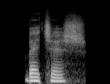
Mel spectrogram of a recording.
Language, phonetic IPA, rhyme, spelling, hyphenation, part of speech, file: Hungarian, [ˈbɛt͡ʃɛʃ], -ɛʃ, becses, be‧cses, adjective, Hu-becses.ogg
- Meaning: precious, valuable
